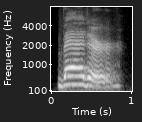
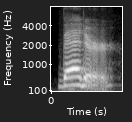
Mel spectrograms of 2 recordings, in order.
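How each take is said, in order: First: It is said in an American accent. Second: The same.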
